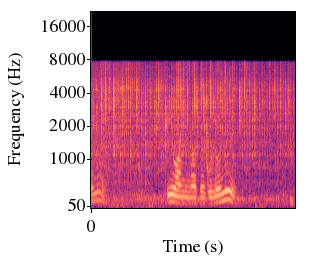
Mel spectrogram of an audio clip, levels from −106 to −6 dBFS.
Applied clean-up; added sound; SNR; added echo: none; Bicycle; -1 dB; none.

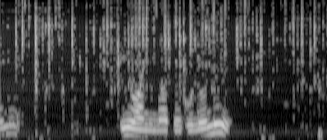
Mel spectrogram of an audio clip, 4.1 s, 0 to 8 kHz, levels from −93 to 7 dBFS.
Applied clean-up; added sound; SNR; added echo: classical method spectral subtraction.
